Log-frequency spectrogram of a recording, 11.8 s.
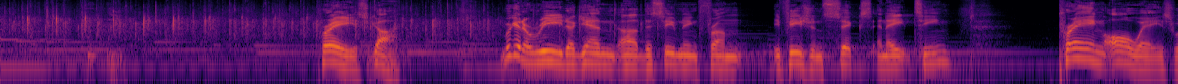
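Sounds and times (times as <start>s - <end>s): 
audience clapping hands: 0.0s - 7.0s
speech: 3.2s - 4.1s, 5.0s - 9.8s, 10.6s - 11.7s.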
